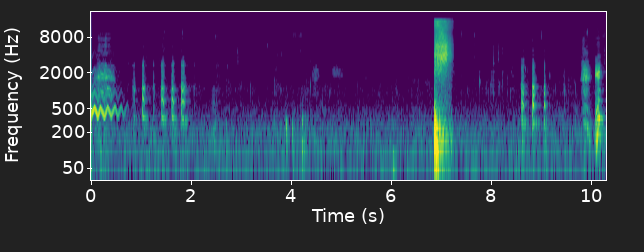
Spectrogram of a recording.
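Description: A small dog chews and licks at a treat.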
